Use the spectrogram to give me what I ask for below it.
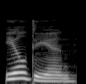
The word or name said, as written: ealdian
